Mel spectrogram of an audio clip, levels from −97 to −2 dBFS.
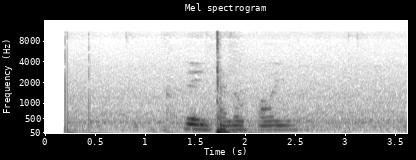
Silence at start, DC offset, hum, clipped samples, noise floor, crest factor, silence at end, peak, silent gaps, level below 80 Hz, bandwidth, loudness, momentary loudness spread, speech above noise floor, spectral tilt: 0.2 s; under 0.1%; none; under 0.1%; -54 dBFS; 22 dB; 1.1 s; -8 dBFS; none; -34 dBFS; 11.5 kHz; -29 LUFS; 25 LU; 28 dB; -7 dB/octave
